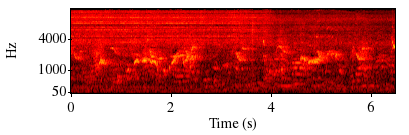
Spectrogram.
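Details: A wild-caught white-rumped shama, one week in a cage and being tamed, with a 16 cm tail, gives short, varied whistled and warbled phrases in scattered bursts over a steady background hum.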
